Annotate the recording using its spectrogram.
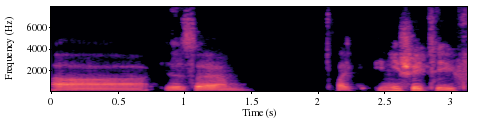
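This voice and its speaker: At a very slow pace, a man with a medium pitch talks with fairly even intonation in a dry, close sound with no echo. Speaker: indexer participant. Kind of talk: online community meeting discussion. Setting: Discord voice channel. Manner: halting, many fillers.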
